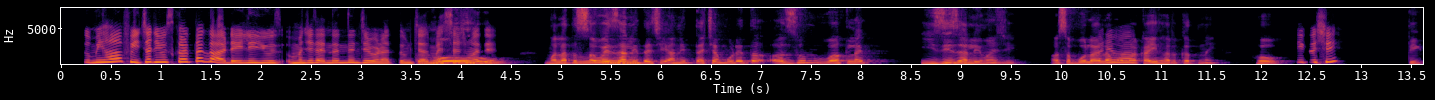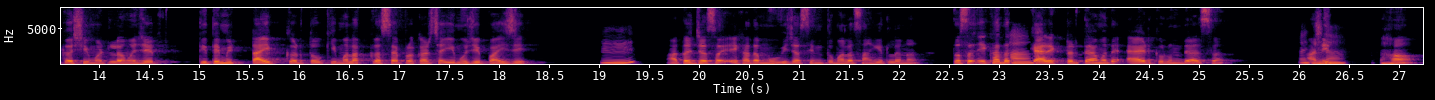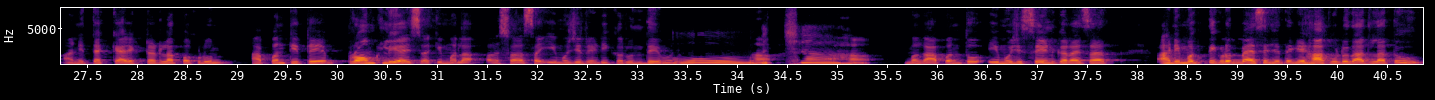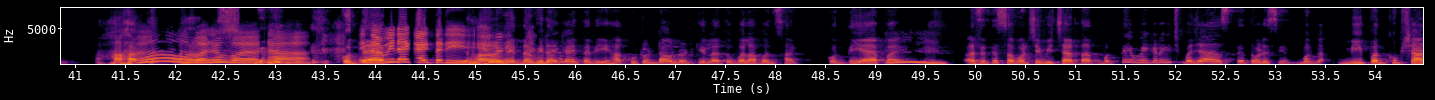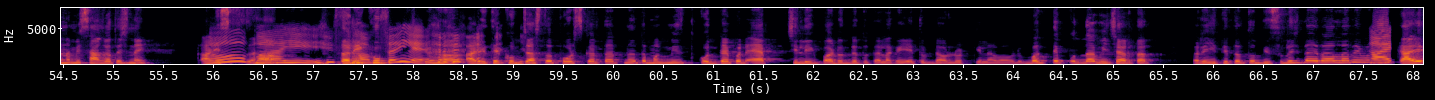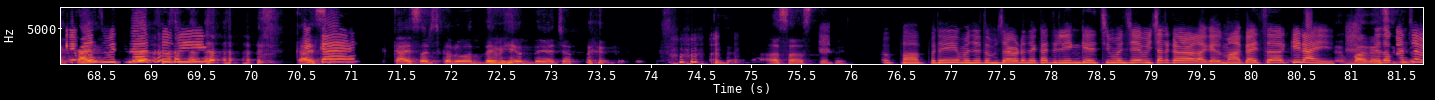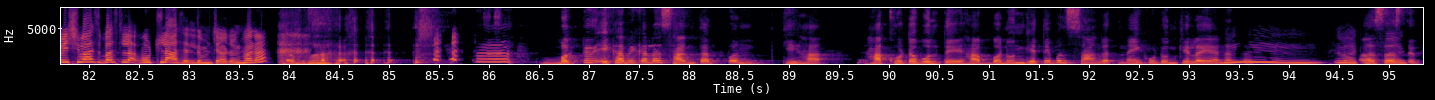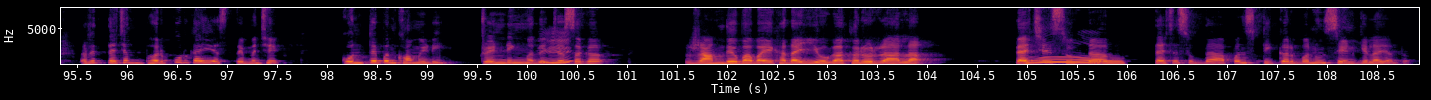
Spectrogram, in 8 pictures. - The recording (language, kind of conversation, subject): Marathi, podcast, मेसेजमध्ये इमोजी कधी आणि कसे वापरता?
- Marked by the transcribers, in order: anticipating: "तुम्ही हा फीचर यूज करता … जीवनात तुमच्या मेसेजमध्ये?"; in English: "फीचर यूज"; in English: "डेली यूज"; in English: "वर्क लाईफ ईझी"; other background noise; in English: "इमोजी"; in English: "मूव्हीचा सीन"; in English: "कॅरेक्टर"; in English: "कॅरेक्टरला"; in English: "प्रॉम्प्ट"; in English: "इमोजी रेडी"; in English: "इमोजी सेंड"; laughing while speaking: "मग तिकडून मेसेज येतो, की … कोणती ॲप आहे?"; joyful: "अ, बरोबर . हां"; anticipating: "हे नवीन आहे काहीतरी"; chuckle; joyful: "ओह! भाई साब! सही है"; in Hindi: "ओह! भाई साब! सही है"; laughing while speaking: "ओह! भाई साब! सही है"; in English: "फोर्स"; chuckle; laughing while speaking: "काय मित्र आहात तुम्ही? हे काय?"; unintelligible speech; laughing while speaking: "दिसूनच नाही राहिला रे, मग काय-काय?"; laugh; in English: "सर्च"; chuckle; laugh; chuckle; laughing while speaking: "करून राहिला"; in English: "सेंड"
